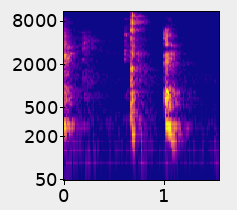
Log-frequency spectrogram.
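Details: Adult deliberately fakes two short, sharp cough bursts rather than a reflex cough, and the grandma laughs.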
